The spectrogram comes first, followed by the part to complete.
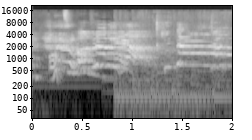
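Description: Excited, high-pitched speech from two young women, exclaiming that the snacks have arrived.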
